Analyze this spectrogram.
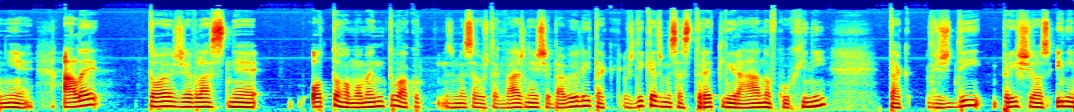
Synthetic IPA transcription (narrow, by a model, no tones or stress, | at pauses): ɲɪɛʔalɛ | t̪ɔɛʒɛʋlast̪ɲɛ | ɔt̪ːɔɦɔmɔmɛnt̪uakɔzmɛsauʃt̪aɡʋaːʒɲɛjʃɪɛbaʋilit̪aɡvʒd̪ikɛzmɛsast̪ɾɛt̪liɾaːnɔfkuxiɲit̪aɡvʒd̪ipɾiʃɪɛlziniː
